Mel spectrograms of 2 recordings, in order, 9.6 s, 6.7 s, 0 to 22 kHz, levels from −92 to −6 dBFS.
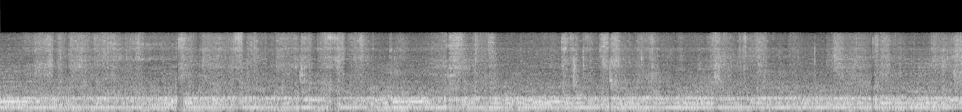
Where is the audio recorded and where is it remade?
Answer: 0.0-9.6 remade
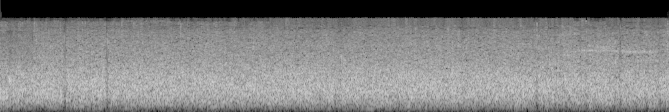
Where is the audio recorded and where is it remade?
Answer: 0.0-6.7 recorded

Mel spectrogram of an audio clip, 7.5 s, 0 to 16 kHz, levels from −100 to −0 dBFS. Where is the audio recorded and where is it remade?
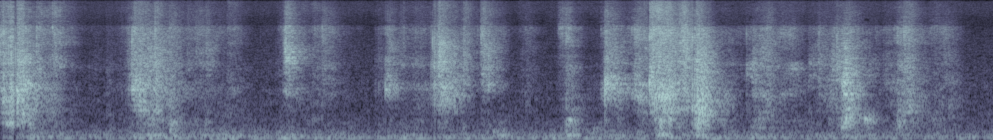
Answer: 0.0-0.7 remade; 0.7-3.0 recorded; 3.0-3.4 remade; 3.4-4.1 recorded; 4.1-4.6 remade; 4.6-7.5 recorded

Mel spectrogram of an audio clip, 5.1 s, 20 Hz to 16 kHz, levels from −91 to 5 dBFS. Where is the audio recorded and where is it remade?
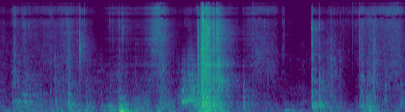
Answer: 0.0-1.3 recorded; 1.3-2.0 remade; 2.0-2.6 recorded; 2.6-3.2 remade; 3.2-5.1 recorded

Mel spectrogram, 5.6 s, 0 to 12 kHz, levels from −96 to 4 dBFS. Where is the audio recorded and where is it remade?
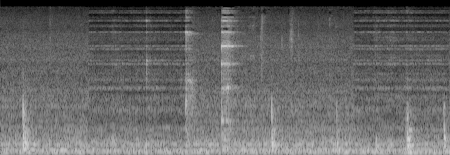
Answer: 0.0-1.1 recorded; 1.1-2.4 remade; 2.4-4.4 recorded; 4.4-5.6 remade

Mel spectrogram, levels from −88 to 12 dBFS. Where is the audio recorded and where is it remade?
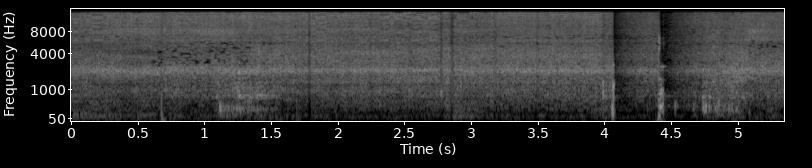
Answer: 0.0-0.6 remade; 0.6-1.7 recorded; 1.7-3.2 remade; 3.2-5.4 recorded

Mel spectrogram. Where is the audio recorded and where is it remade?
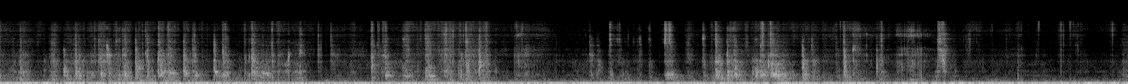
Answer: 0.0-11.3 remade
